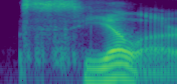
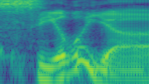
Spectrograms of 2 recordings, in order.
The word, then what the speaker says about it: Ciela: Ciela, right? I always I said Ciela. think Celia, and I think that's wrong.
